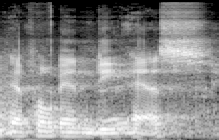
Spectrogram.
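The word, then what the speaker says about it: fonds: Fond, actually be fond, because it's French, okay? So those that know French, there's no vowel afterwards, so you don't pronounce it, but we call it fond.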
